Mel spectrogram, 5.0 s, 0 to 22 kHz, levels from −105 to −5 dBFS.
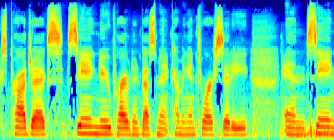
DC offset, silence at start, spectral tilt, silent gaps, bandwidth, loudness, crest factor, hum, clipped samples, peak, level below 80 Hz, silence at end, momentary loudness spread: under 0.1%; 0 s; -3 dB/octave; none; over 20 kHz; -20 LUFS; 18 dB; none; under 0.1%; -4 dBFS; -66 dBFS; 0 s; 10 LU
